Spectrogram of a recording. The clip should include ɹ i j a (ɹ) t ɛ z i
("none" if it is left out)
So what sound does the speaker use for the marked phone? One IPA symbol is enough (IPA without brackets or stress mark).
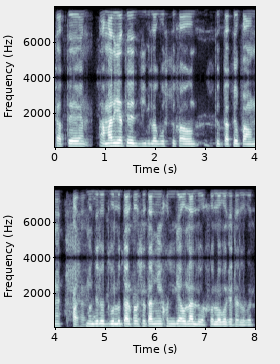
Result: none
